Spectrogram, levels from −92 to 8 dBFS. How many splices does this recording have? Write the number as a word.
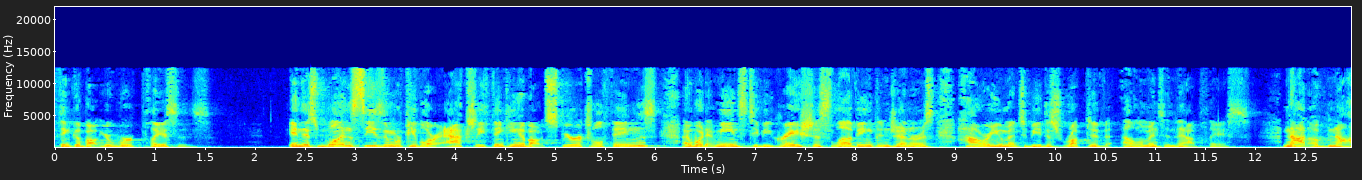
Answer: one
